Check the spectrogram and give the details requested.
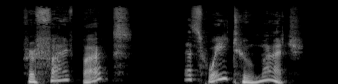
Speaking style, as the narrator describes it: Becca stammered something, then said in a faint voice

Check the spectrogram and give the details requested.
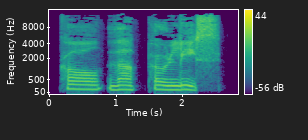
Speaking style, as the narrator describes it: Speaking slowly into her ear, Neil commanded

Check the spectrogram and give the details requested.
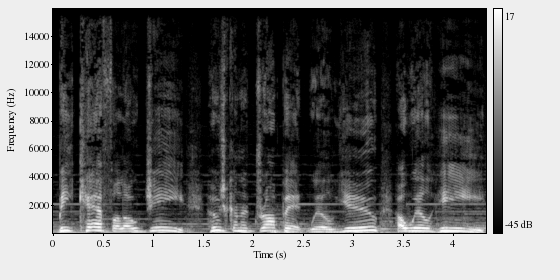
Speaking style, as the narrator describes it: shouted

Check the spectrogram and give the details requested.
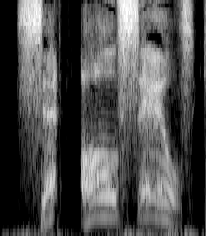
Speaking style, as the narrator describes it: Kidd cried

